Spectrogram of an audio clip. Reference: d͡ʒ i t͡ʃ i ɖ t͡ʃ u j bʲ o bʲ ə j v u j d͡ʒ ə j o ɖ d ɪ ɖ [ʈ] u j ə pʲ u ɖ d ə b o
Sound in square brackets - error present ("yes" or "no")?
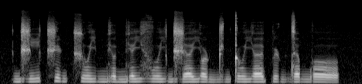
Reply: no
